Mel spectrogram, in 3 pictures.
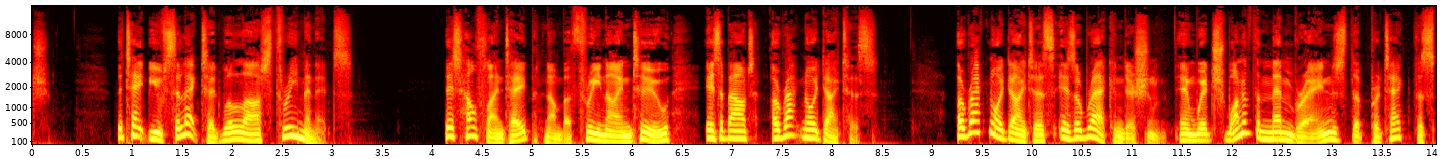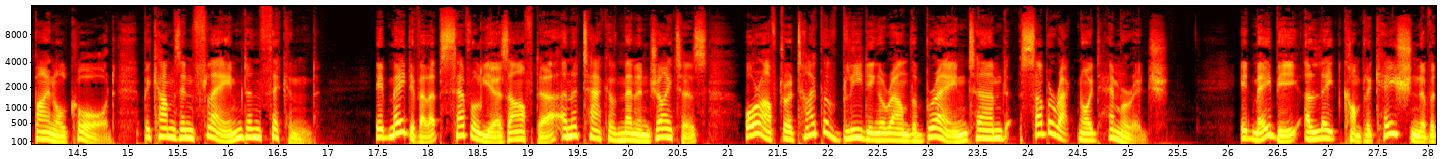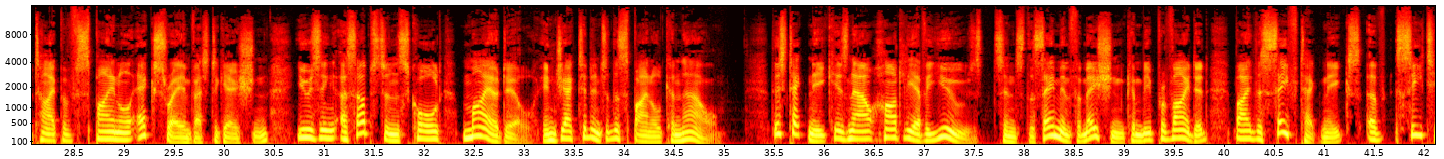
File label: Telephone Helpline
